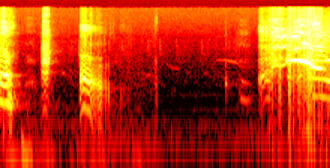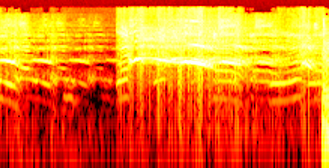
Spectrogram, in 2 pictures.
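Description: A baby, a few short babbling sounds at first, then after a pause of about two seconds long wailing cries that rise and fall in pitch.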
